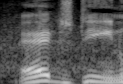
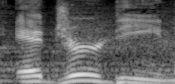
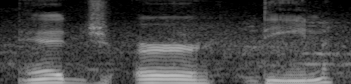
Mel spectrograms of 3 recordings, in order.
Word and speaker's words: Edgerdine: mispronouncing any players names that should be edgerdine I see so there's an R there Edge ER Dean so if I'm mispronouncing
